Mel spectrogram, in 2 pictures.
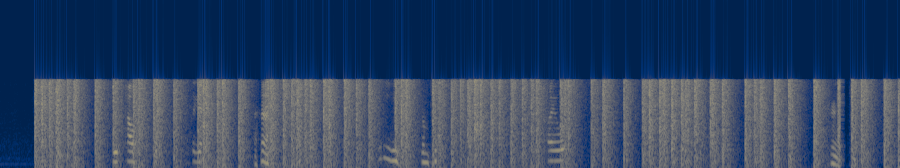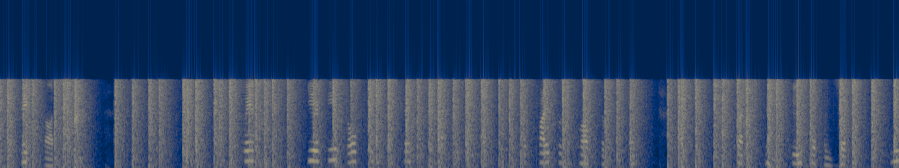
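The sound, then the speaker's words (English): Fireworks crackle and pop in a loud, relentless barrage of rapid bursts, with only a couple of brief pauses, sounding slightly muffled as if heard over a phone line. “So let's press this button and hope that it's Wayne on the end and not the fireworks.”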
